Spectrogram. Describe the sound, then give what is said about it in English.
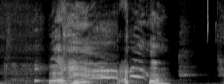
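A man clears his throat in a few gruff, raspy, voiced bursts over about two seconds, loud and rough, followed by a quieter trailing sound. “he's clearing his throat”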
